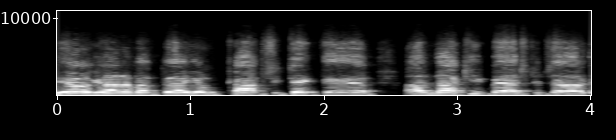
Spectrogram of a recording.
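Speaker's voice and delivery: high-pitched retold yelling; nephew yelling. Nephew hollering at the cops from lockup, retold high yell. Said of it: "I can hear my nephew in there going".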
